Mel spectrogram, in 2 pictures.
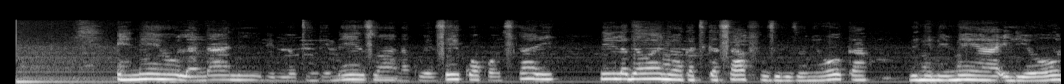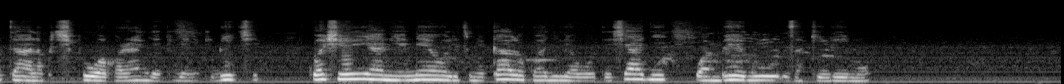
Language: Swahili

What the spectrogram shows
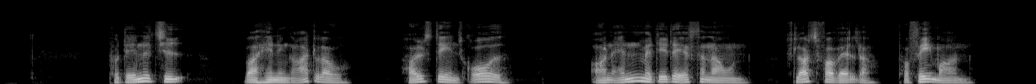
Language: Danish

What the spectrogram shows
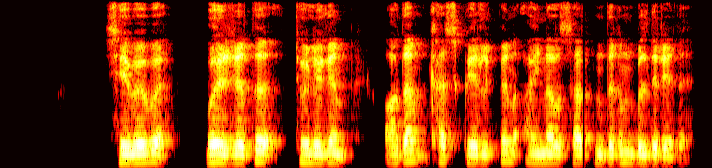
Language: Kazakh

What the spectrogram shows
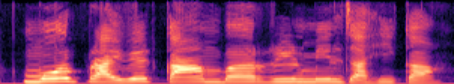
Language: Chhattisgarhi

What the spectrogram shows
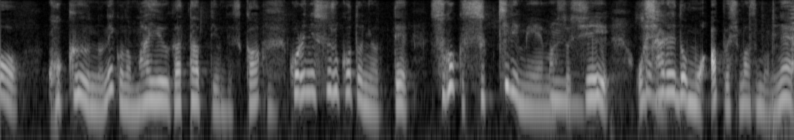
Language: Japanese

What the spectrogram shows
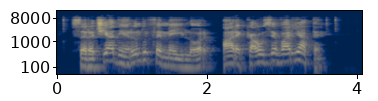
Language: Romanian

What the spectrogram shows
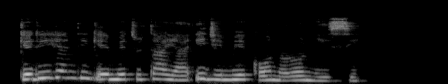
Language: Igbo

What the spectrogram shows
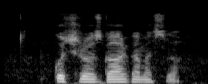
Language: Urdu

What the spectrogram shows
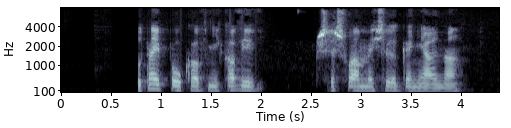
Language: Polish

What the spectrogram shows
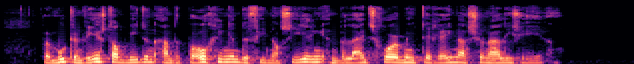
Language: Dutch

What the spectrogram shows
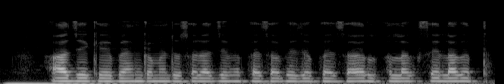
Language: Maithili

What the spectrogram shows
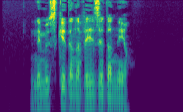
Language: Breton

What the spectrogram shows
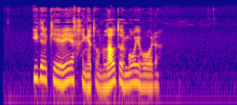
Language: Dutch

